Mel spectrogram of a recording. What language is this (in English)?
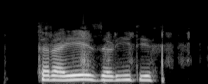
Pashto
